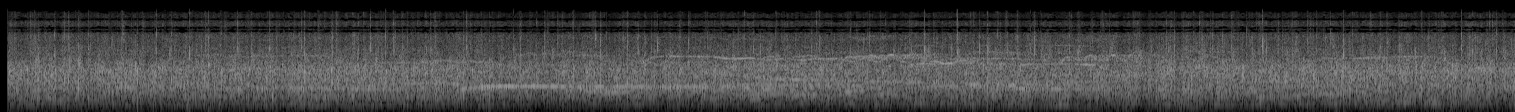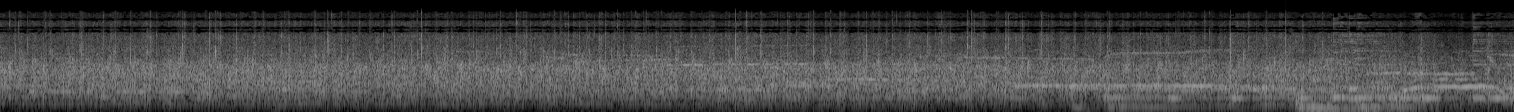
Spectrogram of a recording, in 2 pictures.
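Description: Concert audience applauding steadily, with voices calling out over the clapping. Low instrument notes start near the end.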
